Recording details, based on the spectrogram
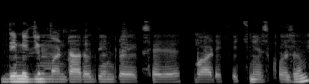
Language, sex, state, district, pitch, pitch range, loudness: Telugu, male, Telangana, Karimnagar, 120 Hz, 115-125 Hz, -28 LUFS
